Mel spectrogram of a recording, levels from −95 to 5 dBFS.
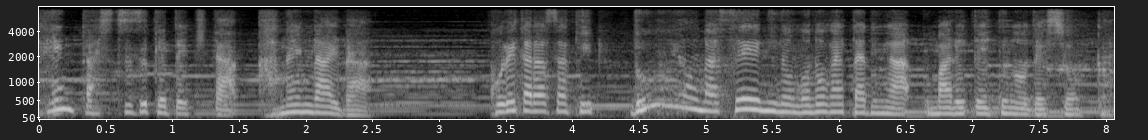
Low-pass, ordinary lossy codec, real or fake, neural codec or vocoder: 7.2 kHz; none; fake; codec, 32 kHz, 1.9 kbps, SNAC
